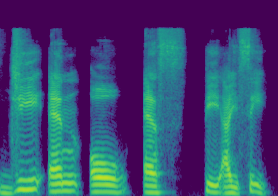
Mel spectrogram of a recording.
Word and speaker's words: gnostic: niyo gtic spelling ng gnostic is g n o s t i c silent G gnostic those who conducted themselves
